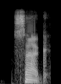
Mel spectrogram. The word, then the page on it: sag: British English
